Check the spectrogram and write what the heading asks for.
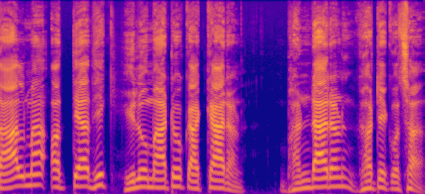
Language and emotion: Nepali, neutral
